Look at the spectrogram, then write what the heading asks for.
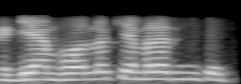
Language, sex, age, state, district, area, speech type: Odia, female, 18-30, Odisha, Puri, urban, conversation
